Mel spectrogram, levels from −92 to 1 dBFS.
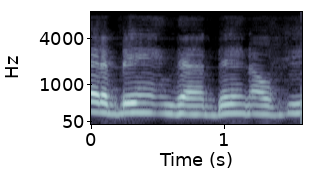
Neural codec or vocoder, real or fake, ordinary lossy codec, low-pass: codec, 24 kHz, 1 kbps, SNAC; fake; none; 7.2 kHz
